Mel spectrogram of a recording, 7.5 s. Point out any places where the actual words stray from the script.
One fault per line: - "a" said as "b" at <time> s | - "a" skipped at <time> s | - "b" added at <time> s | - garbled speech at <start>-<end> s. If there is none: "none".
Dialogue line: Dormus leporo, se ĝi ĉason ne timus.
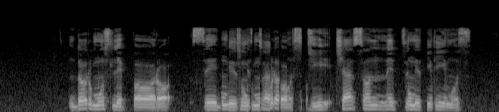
- garbled speech at 3.3-4.6 s
- garbled speech at 6.0-6.5 s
